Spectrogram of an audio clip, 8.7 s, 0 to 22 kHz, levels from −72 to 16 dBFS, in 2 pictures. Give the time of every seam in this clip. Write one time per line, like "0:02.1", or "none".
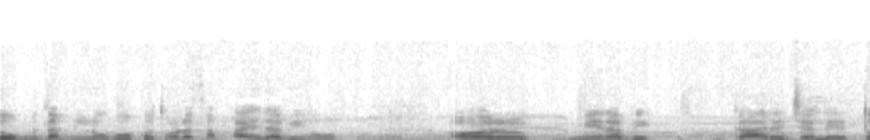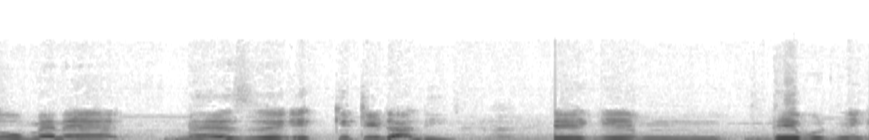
0:07.1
